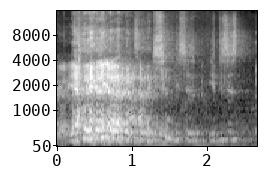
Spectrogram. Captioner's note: they laugh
